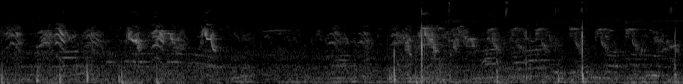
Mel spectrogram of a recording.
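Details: House sparrows chirping in the evening: a busy overlapping chorus of short, sharp, high chirps in quick clusters, strongest in the first two seconds and again after four seconds, with scattered clicks and faint low background noise.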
